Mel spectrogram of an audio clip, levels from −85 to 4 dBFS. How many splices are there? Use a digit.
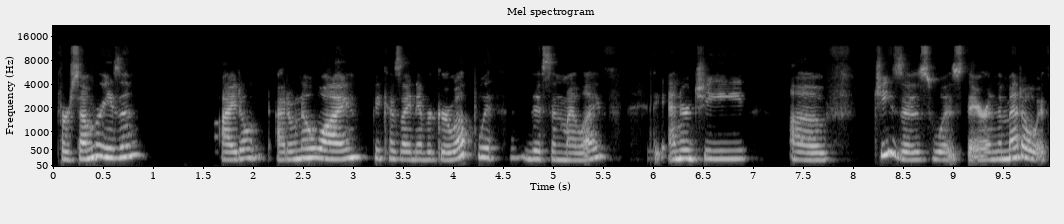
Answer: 1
